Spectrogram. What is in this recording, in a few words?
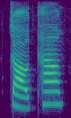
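"zao3can1", Mandarin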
